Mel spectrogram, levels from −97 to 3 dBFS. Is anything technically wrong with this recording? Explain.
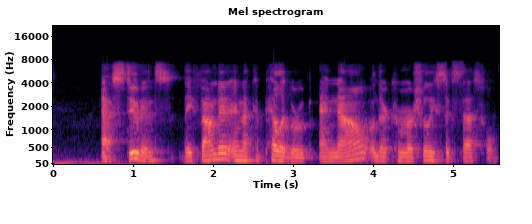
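Yes. From 4.92 to 5.58 s there is an AMR rate drop: the AMR-WB (HD Voice) link falls back to a lower mode, trading speech bits for error protection. The bandwidth stays the same and there is no gap, but the voice turns rough and synthetic, which fits a drop from 23.85 to about 8.85 kbit/s.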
